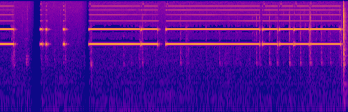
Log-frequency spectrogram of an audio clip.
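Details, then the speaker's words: AXUS keyboard with no power, continuity test on the lead after reflowing the solder: the beep cuts in and out irregularly, still a loose connection, suspected inside the connector crimp. "It's still a bit loose. So, feel like it must be something inside the actual connector end here."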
